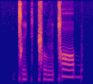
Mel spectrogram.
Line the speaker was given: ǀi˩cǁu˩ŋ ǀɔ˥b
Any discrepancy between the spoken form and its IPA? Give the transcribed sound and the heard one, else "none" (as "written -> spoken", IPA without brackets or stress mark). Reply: none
